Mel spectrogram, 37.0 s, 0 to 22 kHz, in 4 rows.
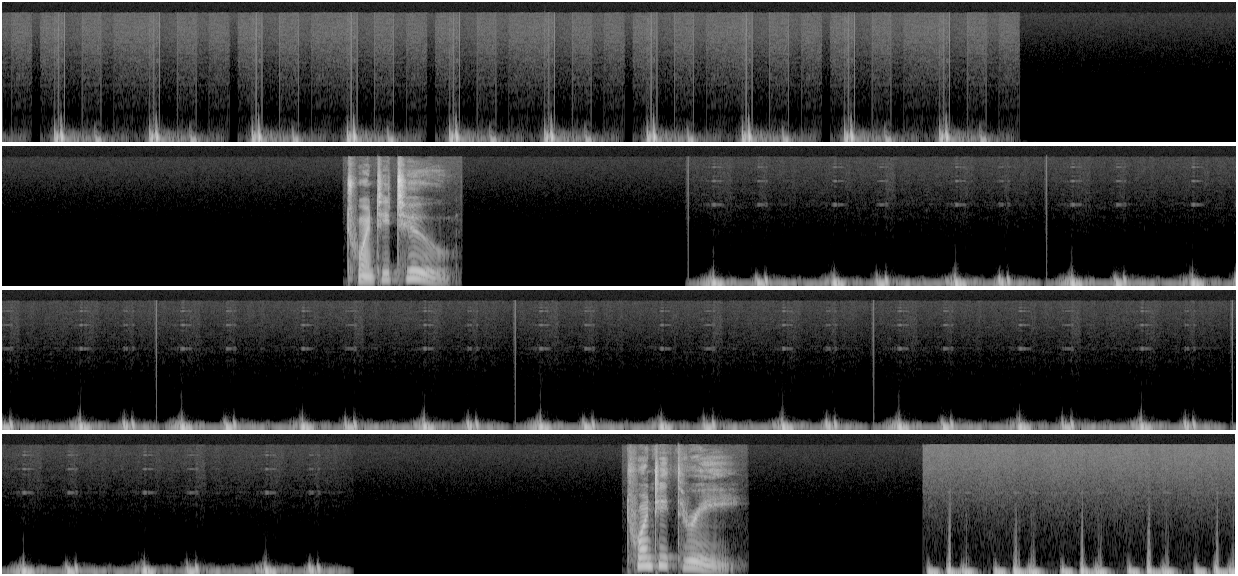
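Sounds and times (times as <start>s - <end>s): heartbeat thuds: 0.4s - 7.5s, 14.4s - 30.4s, 34.7s - 37.0s.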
